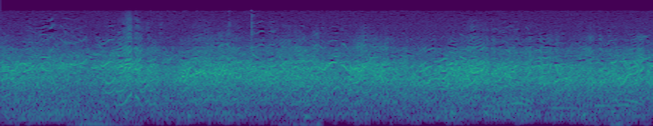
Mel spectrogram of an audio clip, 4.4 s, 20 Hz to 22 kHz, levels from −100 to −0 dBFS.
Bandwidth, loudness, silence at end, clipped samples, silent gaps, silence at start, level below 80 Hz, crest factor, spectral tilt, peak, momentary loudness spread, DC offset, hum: 16.5 kHz; -37 LUFS; 0 s; under 0.1%; none; 0 s; -84 dBFS; 16 dB; 1.5 dB/octave; -24 dBFS; 3 LU; under 0.1%; none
